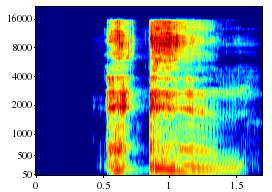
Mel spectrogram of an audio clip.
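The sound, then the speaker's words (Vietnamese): A man clears his throat, a short rough burst followed by a longer, voiced, gravelly rumble that trails off. The sound is alone, with no talk. “Ông làm bộ nghiêm trang chỉnh lại cái khăn xếp trên đầu cho ngay ngắn rồi đằng hắng.”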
